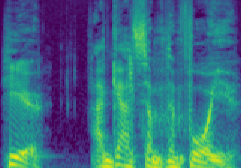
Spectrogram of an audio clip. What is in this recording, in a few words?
alert give item, manager, survivor, voice; Left 4 Dead 2; left4dead2 dlc3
